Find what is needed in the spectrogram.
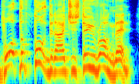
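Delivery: high, bewildered what-did-I-do; shocked thought, voiced high; baffled inner outrage. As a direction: pitch up in disbelief.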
